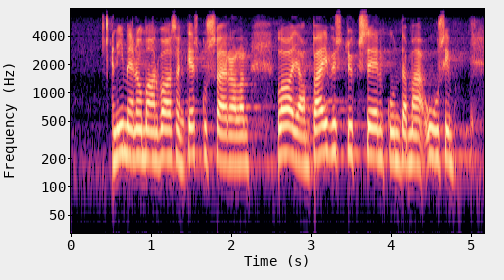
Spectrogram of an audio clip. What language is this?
Finnish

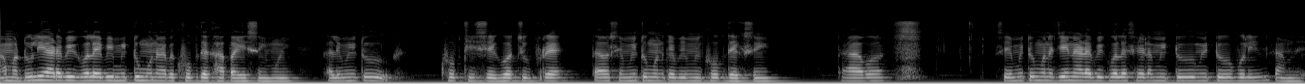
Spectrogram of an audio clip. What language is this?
Odia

